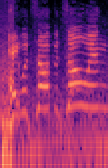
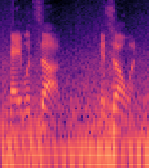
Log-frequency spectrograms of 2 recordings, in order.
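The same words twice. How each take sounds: First: The greeting is delivered with far too much energy. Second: The greeting is delivered with moderate, natural energy. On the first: The speaker calls it wrong. "Too much. Too much energy" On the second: The speaker calls it right. "right? Notice the difference"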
